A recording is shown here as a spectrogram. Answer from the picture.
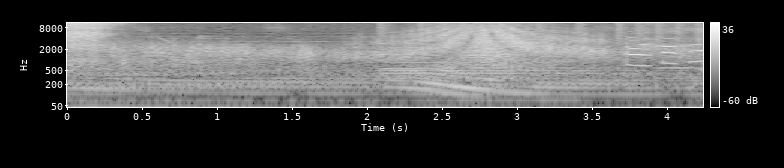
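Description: Cartoon sound effects of a character flung through the air: a rushing whoosh with a descending pitch glide about halfway through, then a brief yelp near the end as he lands.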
